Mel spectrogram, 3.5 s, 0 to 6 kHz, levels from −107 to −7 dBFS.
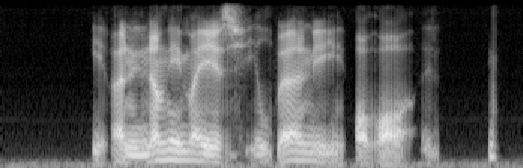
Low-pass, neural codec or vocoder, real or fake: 5.4 kHz; autoencoder, 22.05 kHz, a latent of 192 numbers a frame, VITS, trained on many speakers; fake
